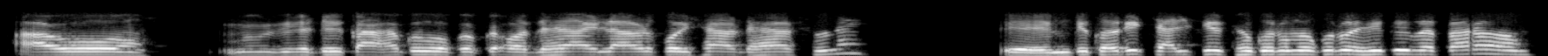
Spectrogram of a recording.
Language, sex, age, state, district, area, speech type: Odia, male, 60+, Odisha, Jharsuguda, rural, conversation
